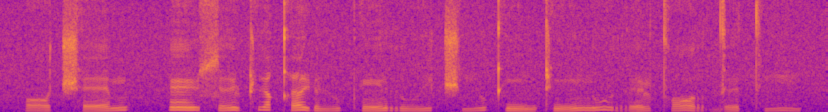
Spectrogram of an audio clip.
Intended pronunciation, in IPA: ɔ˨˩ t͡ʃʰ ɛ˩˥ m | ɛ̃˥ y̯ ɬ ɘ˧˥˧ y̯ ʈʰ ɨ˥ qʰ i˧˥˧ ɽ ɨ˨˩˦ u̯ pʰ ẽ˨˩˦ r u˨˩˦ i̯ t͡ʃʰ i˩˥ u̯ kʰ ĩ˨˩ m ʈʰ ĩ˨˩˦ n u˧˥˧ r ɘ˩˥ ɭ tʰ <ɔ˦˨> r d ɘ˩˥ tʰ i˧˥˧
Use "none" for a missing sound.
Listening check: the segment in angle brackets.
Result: ɔ˧˥˧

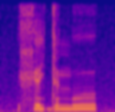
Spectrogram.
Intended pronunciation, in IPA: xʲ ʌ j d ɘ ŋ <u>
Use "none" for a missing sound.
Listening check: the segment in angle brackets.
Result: u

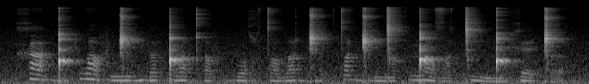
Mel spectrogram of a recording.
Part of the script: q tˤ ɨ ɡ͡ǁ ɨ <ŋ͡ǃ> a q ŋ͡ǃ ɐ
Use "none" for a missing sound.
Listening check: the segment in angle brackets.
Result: ŋ͡ǀ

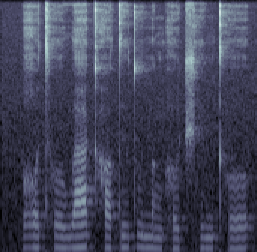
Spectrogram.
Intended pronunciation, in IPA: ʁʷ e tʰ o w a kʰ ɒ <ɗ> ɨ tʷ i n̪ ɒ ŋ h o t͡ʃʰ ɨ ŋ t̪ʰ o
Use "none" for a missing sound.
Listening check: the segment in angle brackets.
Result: t̪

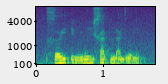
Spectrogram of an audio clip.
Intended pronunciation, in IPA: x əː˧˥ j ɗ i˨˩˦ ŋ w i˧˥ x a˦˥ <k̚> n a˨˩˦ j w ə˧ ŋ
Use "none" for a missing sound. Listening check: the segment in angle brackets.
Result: t̚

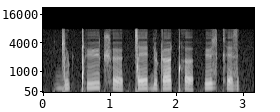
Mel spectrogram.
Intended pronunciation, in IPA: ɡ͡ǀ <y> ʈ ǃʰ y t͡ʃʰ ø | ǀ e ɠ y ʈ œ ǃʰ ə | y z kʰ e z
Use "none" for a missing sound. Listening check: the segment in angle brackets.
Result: y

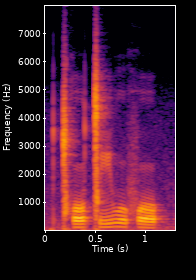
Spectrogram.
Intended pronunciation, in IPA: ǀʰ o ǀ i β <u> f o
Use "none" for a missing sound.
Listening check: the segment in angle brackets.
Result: u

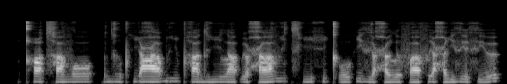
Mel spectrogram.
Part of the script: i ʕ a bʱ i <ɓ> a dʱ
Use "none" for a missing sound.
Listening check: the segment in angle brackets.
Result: pʰ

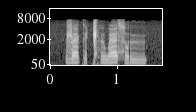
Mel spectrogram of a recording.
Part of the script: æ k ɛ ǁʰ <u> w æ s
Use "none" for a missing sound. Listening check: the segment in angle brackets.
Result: ø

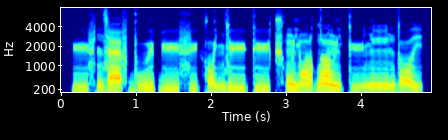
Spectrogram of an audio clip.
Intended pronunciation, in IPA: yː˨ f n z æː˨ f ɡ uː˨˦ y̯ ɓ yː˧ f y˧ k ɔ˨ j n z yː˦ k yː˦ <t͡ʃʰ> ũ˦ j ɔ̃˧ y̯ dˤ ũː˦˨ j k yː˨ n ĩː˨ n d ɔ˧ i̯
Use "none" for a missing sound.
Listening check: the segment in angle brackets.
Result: t͡ʃʰ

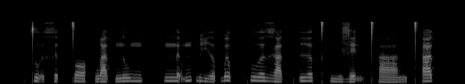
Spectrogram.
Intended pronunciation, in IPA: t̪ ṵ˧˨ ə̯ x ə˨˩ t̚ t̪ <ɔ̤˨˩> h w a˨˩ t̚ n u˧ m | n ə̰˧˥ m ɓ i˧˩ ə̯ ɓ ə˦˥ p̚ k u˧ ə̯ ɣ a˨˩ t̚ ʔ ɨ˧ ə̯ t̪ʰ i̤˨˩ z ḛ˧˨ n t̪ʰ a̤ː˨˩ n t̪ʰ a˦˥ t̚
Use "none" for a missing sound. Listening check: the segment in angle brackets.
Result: ɔ̤˨˩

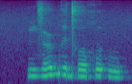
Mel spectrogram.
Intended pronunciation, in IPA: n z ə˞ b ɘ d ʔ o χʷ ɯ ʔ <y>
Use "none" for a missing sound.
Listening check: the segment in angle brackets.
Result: u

